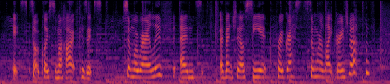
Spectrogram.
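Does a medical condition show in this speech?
No.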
